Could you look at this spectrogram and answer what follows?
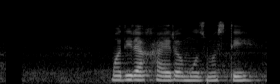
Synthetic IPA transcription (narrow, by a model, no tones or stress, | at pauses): mʌd̪iɾakʰaeɾʌmud͡zmust̪i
